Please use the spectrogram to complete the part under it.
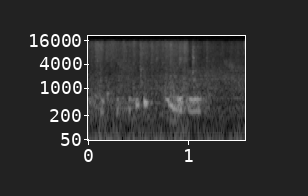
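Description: A pair of Pakistani Suha breed pigeons coo softly nearby, giving a few low murmuring coos in short bursts against a quiet background.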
